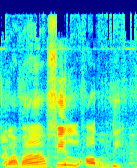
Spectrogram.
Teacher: karena misalnya kita washal ya bacaannya wama fil Ardi ya kita baca tidak panjang lagi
